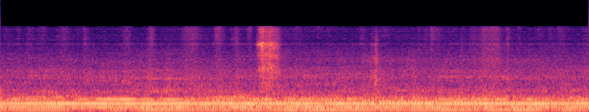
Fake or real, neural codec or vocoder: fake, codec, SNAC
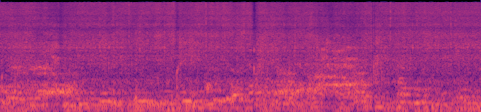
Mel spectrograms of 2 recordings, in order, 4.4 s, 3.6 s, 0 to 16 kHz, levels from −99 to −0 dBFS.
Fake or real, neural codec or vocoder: fake, autoencoder, DAC-VAE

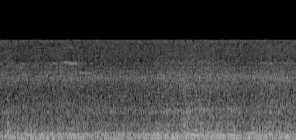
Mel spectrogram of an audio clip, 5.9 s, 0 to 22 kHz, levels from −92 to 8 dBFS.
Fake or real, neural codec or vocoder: fake, vocoder, HiFi-GAN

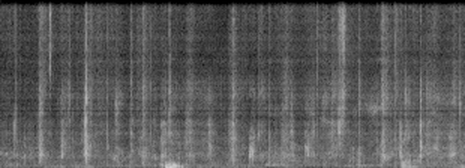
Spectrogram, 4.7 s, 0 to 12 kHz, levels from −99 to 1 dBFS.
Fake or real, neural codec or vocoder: fake, codec, SNAC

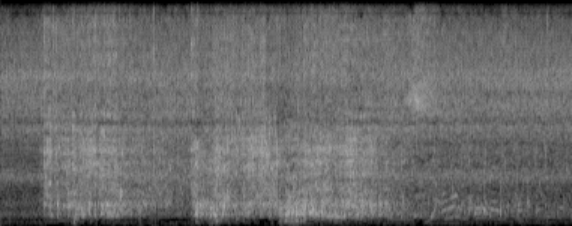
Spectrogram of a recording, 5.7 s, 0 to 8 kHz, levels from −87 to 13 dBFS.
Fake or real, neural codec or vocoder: fake, vocoder, Vocos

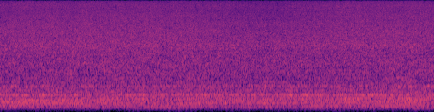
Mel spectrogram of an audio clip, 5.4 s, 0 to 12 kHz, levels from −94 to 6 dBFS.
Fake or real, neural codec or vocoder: real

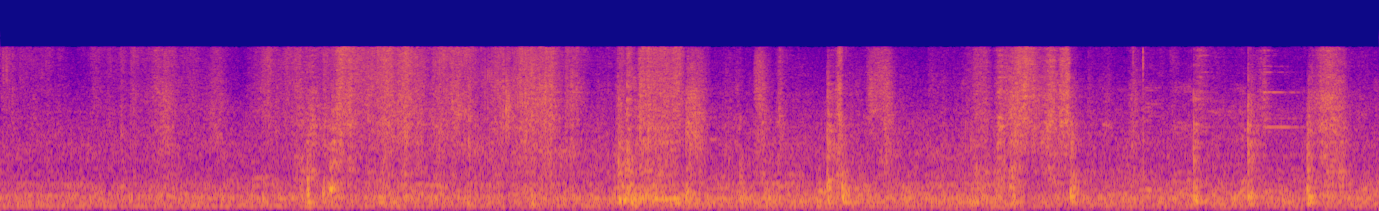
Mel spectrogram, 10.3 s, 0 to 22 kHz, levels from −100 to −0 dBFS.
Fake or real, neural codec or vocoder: real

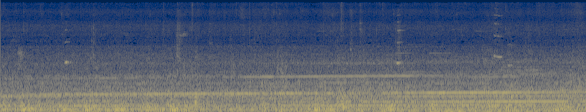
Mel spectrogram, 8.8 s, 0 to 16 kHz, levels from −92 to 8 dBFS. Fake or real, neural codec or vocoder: real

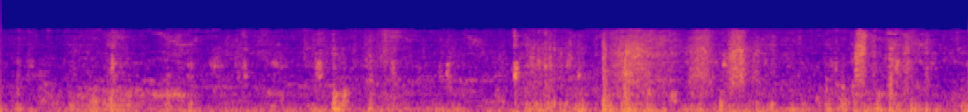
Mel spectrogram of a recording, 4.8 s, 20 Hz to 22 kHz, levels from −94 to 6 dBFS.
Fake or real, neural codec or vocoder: fake, vocoder, HiFi-GAN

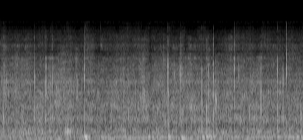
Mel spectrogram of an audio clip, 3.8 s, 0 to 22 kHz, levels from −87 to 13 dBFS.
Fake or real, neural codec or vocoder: fake, codec, HILCodec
